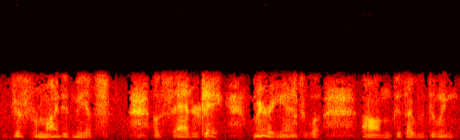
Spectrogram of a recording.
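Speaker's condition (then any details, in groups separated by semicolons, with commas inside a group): Cerebral palsy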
